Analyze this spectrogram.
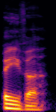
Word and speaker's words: Belvoir: So it's spelt Belvoir, but it's pronounced Beaver.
